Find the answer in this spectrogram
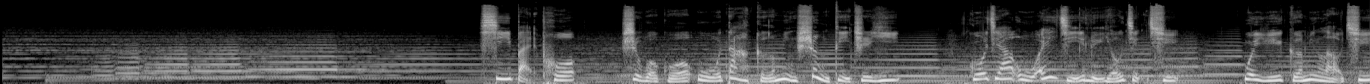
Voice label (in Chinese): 女 宣传片 旅游 红色旅游 稳重; 西柏坡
